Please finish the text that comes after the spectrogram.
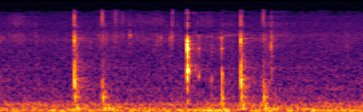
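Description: A handful of small, sharp computer mouse clicks tap out in an irregular run, quiet, with one click standing out louder than the rest, as someone clicks next on a publishing setup page. No one speaks.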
